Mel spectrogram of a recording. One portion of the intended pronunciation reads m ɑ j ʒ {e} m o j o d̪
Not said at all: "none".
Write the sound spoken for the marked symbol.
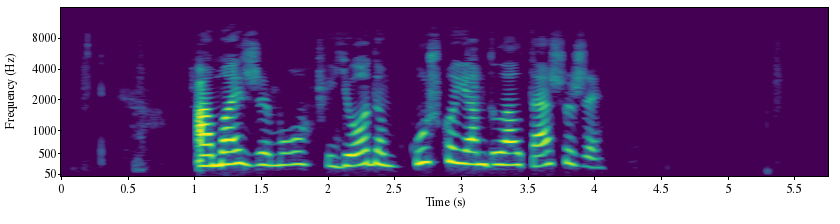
e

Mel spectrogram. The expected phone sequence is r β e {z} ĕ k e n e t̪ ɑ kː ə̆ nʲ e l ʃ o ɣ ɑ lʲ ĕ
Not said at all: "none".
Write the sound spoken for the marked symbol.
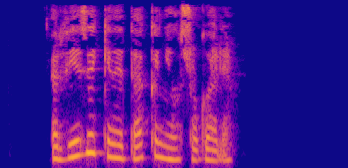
z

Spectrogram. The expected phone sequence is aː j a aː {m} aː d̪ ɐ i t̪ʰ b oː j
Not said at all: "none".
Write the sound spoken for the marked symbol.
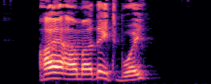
m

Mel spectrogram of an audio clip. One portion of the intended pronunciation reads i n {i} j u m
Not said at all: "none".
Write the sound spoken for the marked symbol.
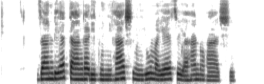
i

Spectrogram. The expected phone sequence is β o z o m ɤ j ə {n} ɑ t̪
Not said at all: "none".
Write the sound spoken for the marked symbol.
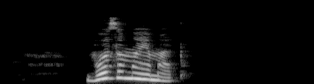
m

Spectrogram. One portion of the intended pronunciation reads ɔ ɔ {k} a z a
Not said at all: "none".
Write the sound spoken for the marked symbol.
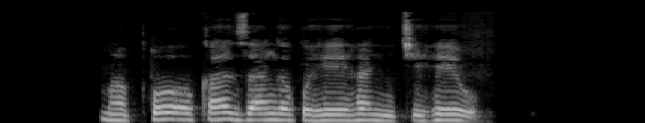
k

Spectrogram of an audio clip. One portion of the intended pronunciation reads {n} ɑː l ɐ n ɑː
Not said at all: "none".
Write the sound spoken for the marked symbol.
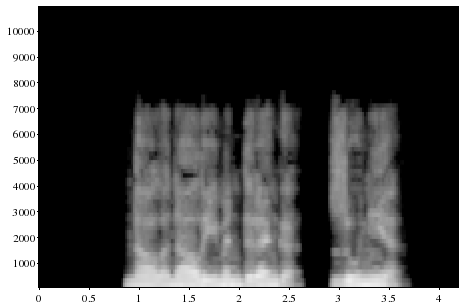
n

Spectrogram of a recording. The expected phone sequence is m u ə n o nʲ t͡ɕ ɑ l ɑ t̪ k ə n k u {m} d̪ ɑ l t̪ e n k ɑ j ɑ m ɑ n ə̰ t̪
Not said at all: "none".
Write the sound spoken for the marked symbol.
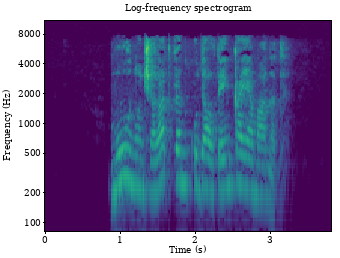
none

